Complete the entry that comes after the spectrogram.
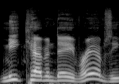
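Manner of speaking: ordinary delivery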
